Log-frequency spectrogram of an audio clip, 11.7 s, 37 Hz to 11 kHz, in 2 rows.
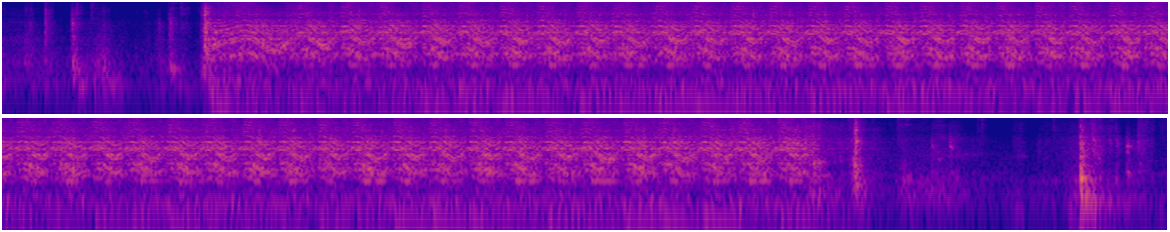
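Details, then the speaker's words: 1965 Dodge Dart, 225 cid Slant Six, cold start, fresh gas after sitting, choke wide open; nine seconds of steady brisk cranking that never catches. "The carbon electrode there that sticks out of the bottom for the to make contact with the rotor was completely disintegrated. And this is a brand new cap."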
